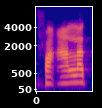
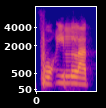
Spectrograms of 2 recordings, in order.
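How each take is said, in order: First: The vowels are a then a. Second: The vowels are u then i. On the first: The verb is active, so its subject must be feminine. The speaker calls it wrong. "Kalau kita baca maklum fa'alat" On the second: The verb is passive, referring back to the acts of worship. The speaker calls it right. "kita wajib membacanya fu'ilat"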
